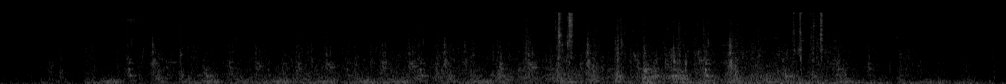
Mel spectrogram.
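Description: Wooden walls go up with quick knocking and clattering.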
